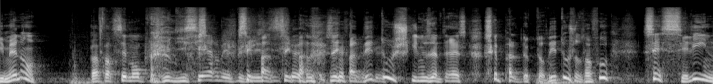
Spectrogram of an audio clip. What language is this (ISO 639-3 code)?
fra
